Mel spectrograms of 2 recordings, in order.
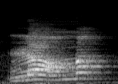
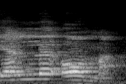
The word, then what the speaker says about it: l'homme: L'homme, whenever it's an apostrophe, you have to link it up. Liaison. You should not say l'homme. It is l'homme.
